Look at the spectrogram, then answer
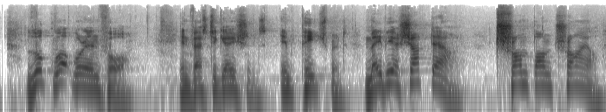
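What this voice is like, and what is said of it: British accent. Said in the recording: “he's British. I love his accent.”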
